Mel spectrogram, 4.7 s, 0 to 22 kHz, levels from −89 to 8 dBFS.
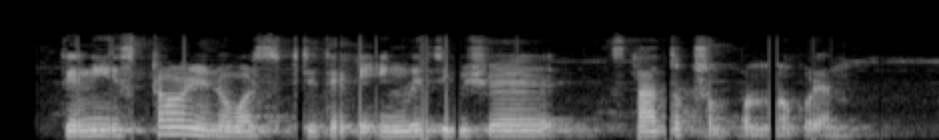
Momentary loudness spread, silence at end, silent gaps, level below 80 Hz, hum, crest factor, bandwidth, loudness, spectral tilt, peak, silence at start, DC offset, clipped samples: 8 LU; 0.35 s; none; -58 dBFS; none; 20 dB; 8 kHz; -24 LUFS; -6 dB/octave; -4 dBFS; 0.3 s; under 0.1%; under 0.1%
